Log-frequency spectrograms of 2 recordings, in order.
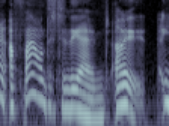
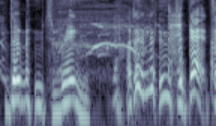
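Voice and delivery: panicky; 6 semitones higher, 7 dB louder than usual. Retold or imitated. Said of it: "I'm thinking".

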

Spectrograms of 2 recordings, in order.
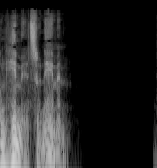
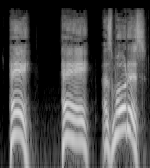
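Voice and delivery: loud, slow call upward; 12 semitones higher, 6 dB louder, slower than usual. Acted. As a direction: call the name across worlds. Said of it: "rief ich deshalb den Namen". (laut rufend)

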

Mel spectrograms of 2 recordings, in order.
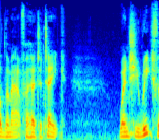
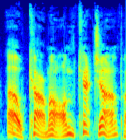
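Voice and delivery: laughing; 5 semitones higher, 5 dB louder, much slower than usual. A narrator's reading. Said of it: "I laughed".

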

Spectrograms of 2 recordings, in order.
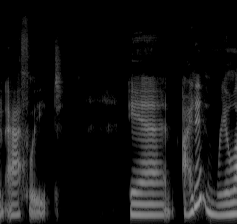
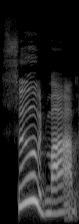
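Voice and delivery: high, loud answer to mom; mock exasperated retort; 4 semitones higher, 7 dB louder than usual. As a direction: imitate a college kid stating the obvious to a parent. Retold retort to mother's money question.

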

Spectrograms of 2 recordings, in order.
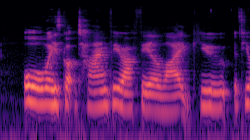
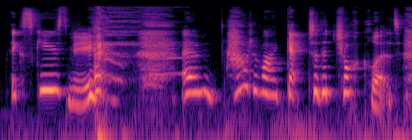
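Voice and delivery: high, polite British request; 10 semitones higher than usual. Retold or imitated. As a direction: ask in a very British voice, pitched up. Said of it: "I've never felt more British".

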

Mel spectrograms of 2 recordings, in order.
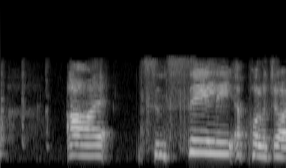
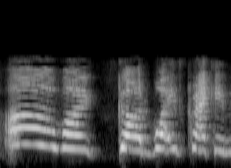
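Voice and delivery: hyped intro; 9 semitones higher, 7 dB louder than usual. Real, not acted. Loud podcast intro hype.

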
